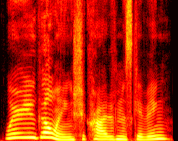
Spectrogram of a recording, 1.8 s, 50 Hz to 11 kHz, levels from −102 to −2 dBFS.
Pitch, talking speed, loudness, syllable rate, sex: 265 Hz, 270 wpm, -18 LUFS, 7.3 syllables/s, female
